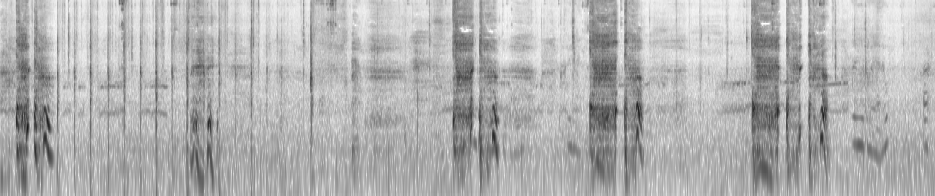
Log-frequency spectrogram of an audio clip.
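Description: People talking in Nepali over a meal, with several louder bursts of voice and scattered small clicks and knocks between the words.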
